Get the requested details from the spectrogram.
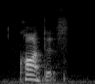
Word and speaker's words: Qantas: I think it's spelled Qantas, but they say it because of their awesome accents, Qantas. Like, weird, like, trying to put a U in there, but they don't. Qantas.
